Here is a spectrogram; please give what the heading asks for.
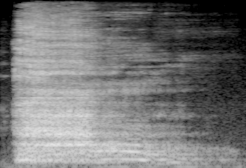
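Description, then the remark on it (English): A single loud, rough growl bursts in suddenly, raspy and throaty with deep rumbling undertones, then slowly trails off over about two seconds. No one speaks. “I mean, you can growl all you want.”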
